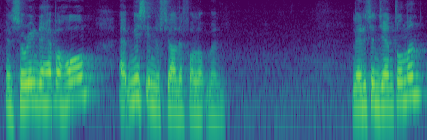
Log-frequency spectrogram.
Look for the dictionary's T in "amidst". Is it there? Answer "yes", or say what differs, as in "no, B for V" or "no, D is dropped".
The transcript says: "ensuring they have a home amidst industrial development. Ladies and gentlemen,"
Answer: no, T is dropped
